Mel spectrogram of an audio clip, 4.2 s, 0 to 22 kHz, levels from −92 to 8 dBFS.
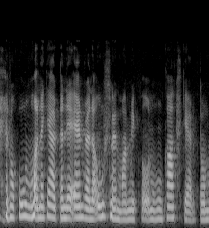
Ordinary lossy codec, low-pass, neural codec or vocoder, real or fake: none; none; autoencoder, 22.05 kHz, a latent of 192 numbers a frame, VITS, trained on one speaker; fake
